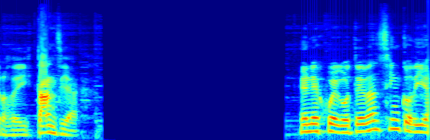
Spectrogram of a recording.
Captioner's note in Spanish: silencio incomodo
